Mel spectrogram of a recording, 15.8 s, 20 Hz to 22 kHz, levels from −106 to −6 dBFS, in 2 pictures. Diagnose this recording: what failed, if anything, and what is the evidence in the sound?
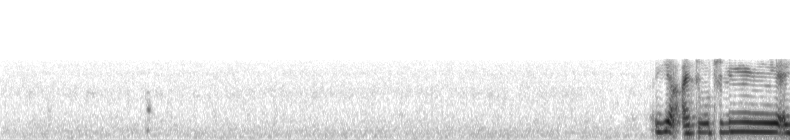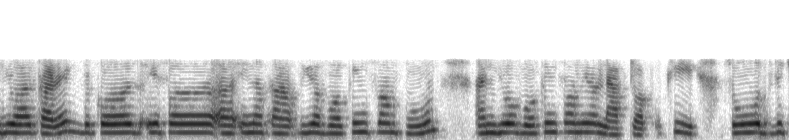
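The speech passed through the codec stage as AMR narrowband mobile codec audio, coded at a very low rate throughout the clip. Its 8 kHz sampling removes everything above about 3.8 kHz, so the sound is dull and boxed-in. The coder rebuilds the voice from a vocal-tract model excited by a few pulses in each 5 ms. So few bits leave it heavily buzzy and synthetic, which fits one of the lowest AMR-NB modes, around 5.9 kbps.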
